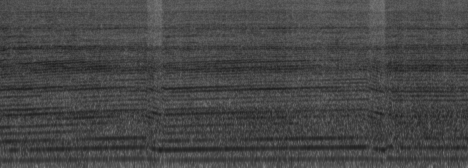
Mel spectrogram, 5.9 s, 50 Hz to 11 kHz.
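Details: 2003 Kawasaki KX100 junior motocross two-stroke ridden under load: crisp, high-pitched wail climbing through the revs with quick gear-change dips; fast, super punchy power band, pulls clean and strong, healthy.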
